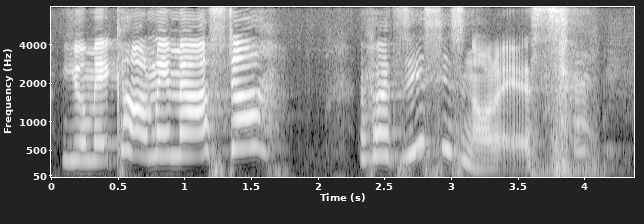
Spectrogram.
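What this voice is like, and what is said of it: Bad put-on German accent. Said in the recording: “I really need to put my German accent, obviously. I have a terrible”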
